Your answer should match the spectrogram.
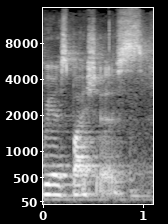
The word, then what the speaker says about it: Rías Baixas: I had to Google how to pronounce that because you would never know from the spelling that it's pronounced Rías Baixas.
